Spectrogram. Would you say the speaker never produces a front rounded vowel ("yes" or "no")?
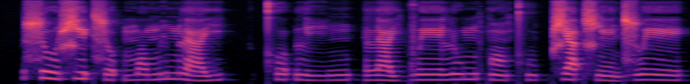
yes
